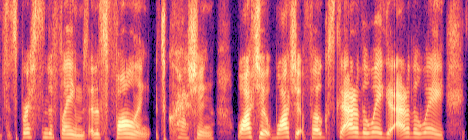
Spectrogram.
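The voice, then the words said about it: Impression of a radio news reporter. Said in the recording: “do my best Herbert Morrison impression. ... Herbert Morrison is a reporter from Chicago.”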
